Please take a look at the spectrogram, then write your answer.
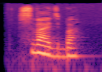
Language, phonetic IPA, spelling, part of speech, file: Russian, [ˈsvadʲbə], свадьба, noun, Ru-свадьба.ogg
- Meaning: 1. wedding 2. participants in the wedding ceremony as a whole 3. wedding anniversary (in the phrases (relational) + сва́дьба)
